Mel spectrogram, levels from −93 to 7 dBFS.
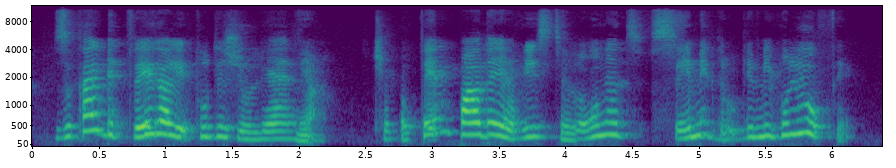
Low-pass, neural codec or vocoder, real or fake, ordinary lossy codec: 10.8 kHz; codec, 44.1 kHz, 2.6 kbps, DAC; fake; Opus, 64 kbps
